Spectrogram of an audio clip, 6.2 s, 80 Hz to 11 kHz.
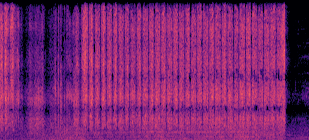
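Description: Hand sanding of a wooden bow with 100 grit sandpaper, a loud, close, steady back-and-forth scratching in rapid even strokes that stops abruptly near the end.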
